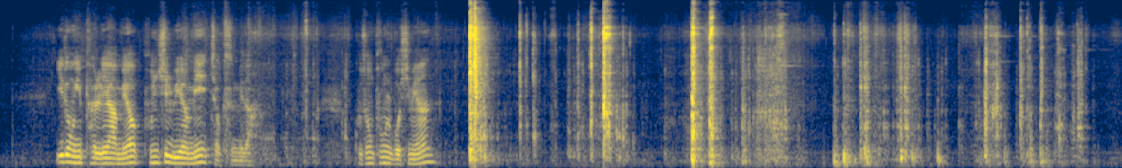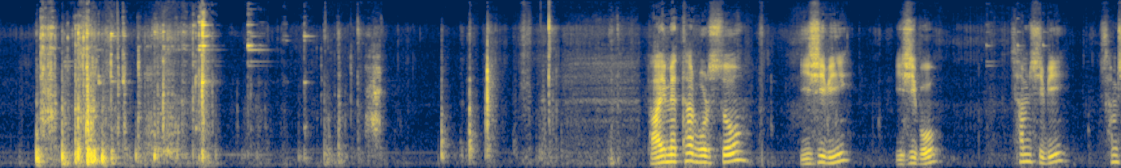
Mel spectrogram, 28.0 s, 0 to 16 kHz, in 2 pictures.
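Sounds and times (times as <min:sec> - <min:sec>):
metal tools clinking and rattling: 0:05.9 - 0:08.0, 0:10.8 - 0:13.7, 0:14.5 - 0:18.8.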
